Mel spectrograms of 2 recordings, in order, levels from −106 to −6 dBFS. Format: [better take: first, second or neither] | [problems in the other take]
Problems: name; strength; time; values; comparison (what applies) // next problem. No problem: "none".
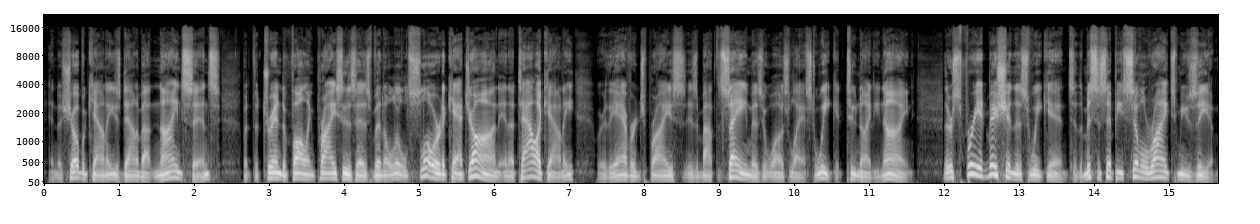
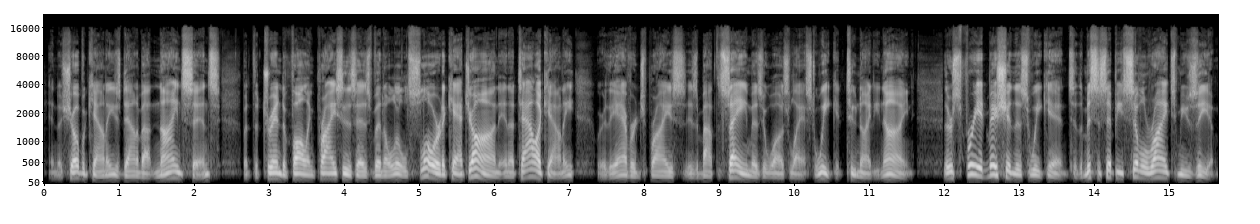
first | thin; very slightly; fading below 250 Hz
